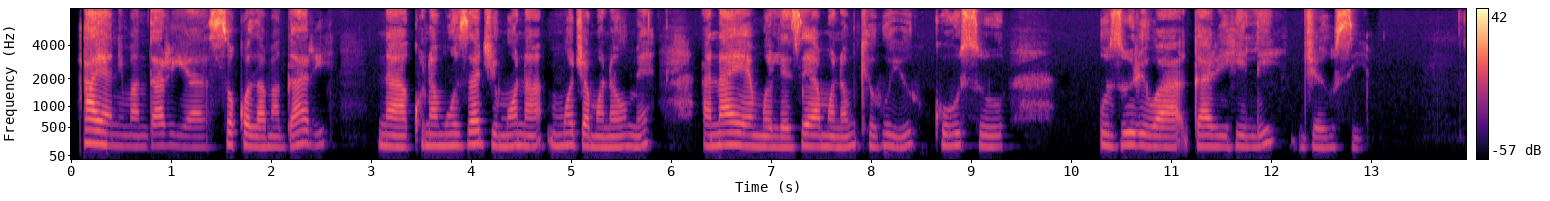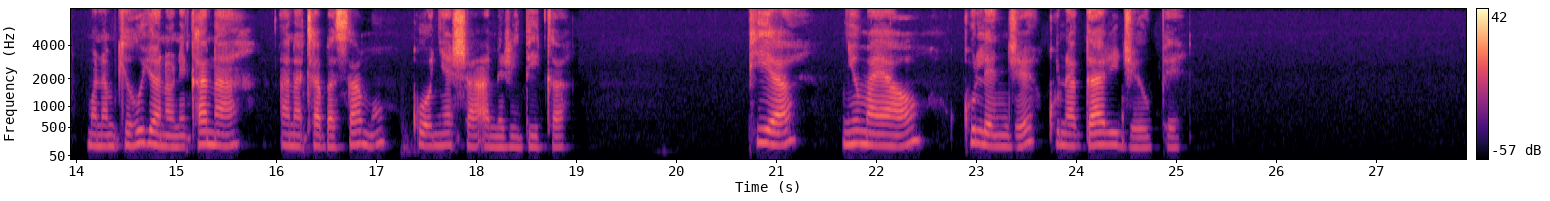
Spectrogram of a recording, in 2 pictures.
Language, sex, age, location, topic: Swahili, female, 25-35, Nairobi, finance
